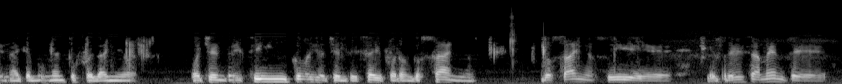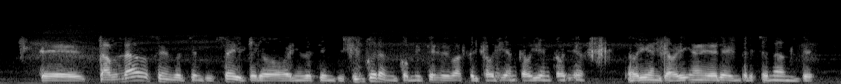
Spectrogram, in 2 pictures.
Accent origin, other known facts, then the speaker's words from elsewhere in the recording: Salto, Uruguay; born there; moved away as an adult; now in Montevideo, Uruguay; Soy salteño de nacimiento, pero ya me vine ya a los 20 años, hace casi, no sé, 40 que estoy en Montevideo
